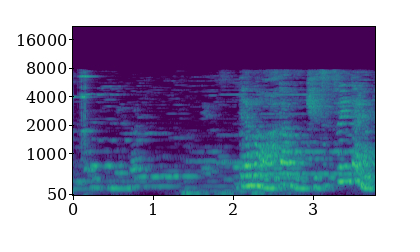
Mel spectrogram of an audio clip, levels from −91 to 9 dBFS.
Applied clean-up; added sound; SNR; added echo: classical method WPE with log-MMSE.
